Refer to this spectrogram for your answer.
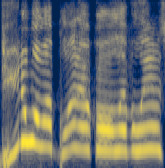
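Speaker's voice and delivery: voice shooting up very high, high-pitched. Retelling the listener's airport arrest, imitating him arguing with police in a high-pitched voice. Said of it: "Why does my voice get so high again?".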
